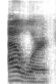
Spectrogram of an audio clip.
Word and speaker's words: hour: برضو بالنسبة ل an hour هنا ال h silent ونطقت برضو اول صوت عندي hour right so عشان كده خدنا an hour an outfit an honest man اوكي طيب حلو قوي.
